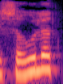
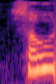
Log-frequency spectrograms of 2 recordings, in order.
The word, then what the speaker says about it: سہو: کا فعل بھی ہے۔ سہو ہوتا ہے، سہو نہیں ہوتا۔ سب لوگ اپنا تلفظ بھی درست کر لیں۔ سہو جیسے لغو، ٹھیک ہے، کرب، نفس، سہو۔ سجدہ سہو کے اسباب،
